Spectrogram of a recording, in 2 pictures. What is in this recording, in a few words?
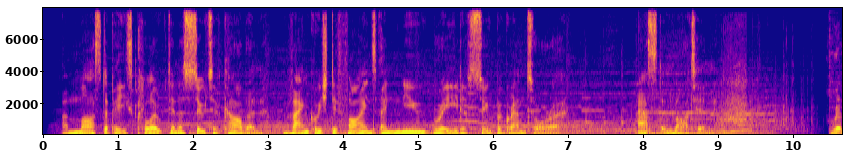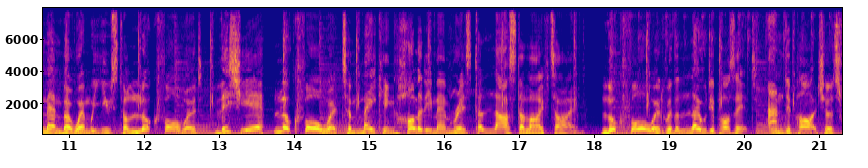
British Voiceover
